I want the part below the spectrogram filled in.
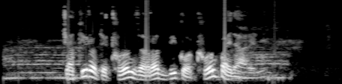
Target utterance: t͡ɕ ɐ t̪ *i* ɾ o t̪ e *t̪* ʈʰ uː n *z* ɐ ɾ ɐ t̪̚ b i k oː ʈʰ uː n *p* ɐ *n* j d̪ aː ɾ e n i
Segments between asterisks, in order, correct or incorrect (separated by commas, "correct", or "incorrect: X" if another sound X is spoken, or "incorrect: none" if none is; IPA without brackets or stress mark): correct, incorrect: none, correct, correct, incorrect: none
